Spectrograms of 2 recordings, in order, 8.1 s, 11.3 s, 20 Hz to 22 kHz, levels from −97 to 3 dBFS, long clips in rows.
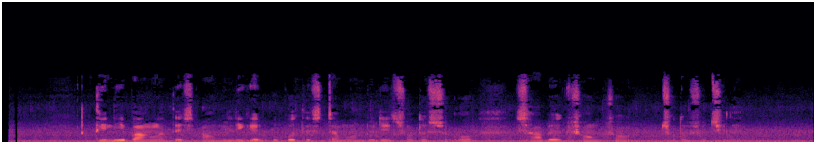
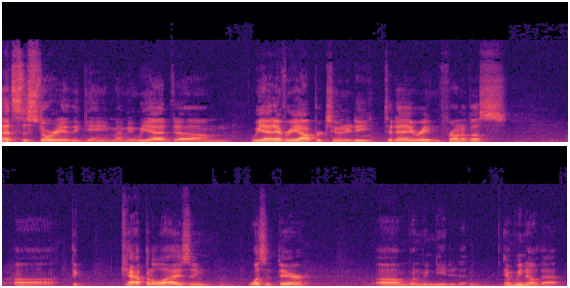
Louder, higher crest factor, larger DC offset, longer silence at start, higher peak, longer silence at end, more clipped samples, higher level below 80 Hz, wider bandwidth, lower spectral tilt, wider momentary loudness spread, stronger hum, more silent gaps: second, -37 LUFS vs -23 LUFS; about the same, 26 dB vs 22 dB; neither; about the same, 0.05 s vs 0 s; second, -12 dBFS vs -2 dBFS; about the same, 0 s vs 0 s; neither; second, -74 dBFS vs -58 dBFS; second, 11 kHz vs 16.5 kHz; about the same, -4 dB/octave vs -4 dB/octave; second, 13 LU vs 16 LU; neither; neither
